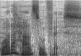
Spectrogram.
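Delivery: put-on Swedish accent. Saying the line again after explaining the accent: Swedish accent. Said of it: "Swedish accent sounds like a light German accent".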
